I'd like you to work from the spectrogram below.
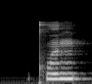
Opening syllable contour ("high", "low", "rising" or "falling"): high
